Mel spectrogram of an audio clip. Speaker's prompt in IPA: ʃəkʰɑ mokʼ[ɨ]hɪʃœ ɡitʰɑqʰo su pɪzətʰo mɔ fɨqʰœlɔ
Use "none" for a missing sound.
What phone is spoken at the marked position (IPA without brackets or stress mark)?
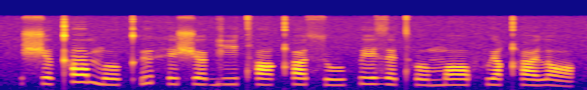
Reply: ɨ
